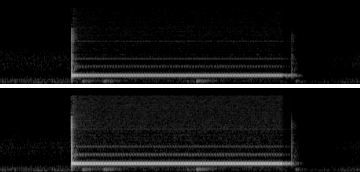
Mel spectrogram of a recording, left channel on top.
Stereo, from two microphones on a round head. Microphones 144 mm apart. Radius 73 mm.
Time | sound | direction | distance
0.7 | a phone ringing | 40° right (ahead or behind) | 0.7 m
